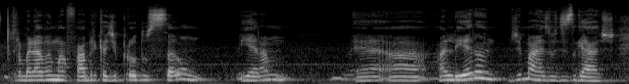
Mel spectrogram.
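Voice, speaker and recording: A woman's voice: mid-range voice, normal speed, a little hiss or hum. Brazilian woman telling a vivid personal story. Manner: lively, re-enacts dialogue, laughs often. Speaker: podcast guest. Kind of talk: personal storytelling in a casual interview.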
